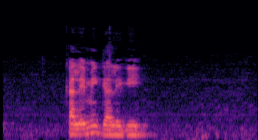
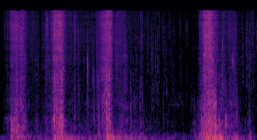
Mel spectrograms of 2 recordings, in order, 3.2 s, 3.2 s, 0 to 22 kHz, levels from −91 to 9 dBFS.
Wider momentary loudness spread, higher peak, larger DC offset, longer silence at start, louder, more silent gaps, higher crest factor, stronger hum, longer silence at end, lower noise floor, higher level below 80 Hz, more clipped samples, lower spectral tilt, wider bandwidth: second, 7 LU vs 22 LU; first, -6 dBFS vs -18 dBFS; neither; first, 0.8 s vs 0.05 s; first, -24 LUFS vs -37 LUFS; neither; about the same, 24 dB vs 22 dB; neither; first, 0.7 s vs 0.05 s; second, -57 dBFS vs -62 dBFS; second, -56 dBFS vs -48 dBFS; neither; first, -7.5 dB/octave vs -2.5 dB/octave; second, 10.5 kHz vs 17 kHz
